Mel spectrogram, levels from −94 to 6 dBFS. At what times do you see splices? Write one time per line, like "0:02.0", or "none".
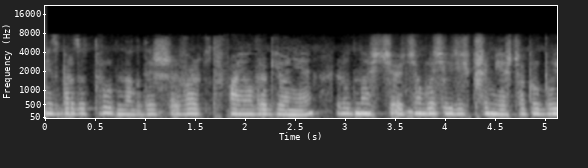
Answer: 0:01.6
